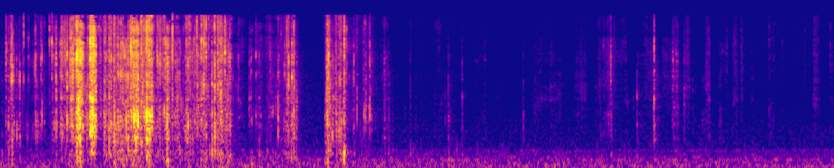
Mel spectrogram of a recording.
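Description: Foil wrapper of a pack of football trading cards crinkling and tearing as the pack is opened, for about two seconds, followed by a sharp click and then a few faint ticks as the cards are handled.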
